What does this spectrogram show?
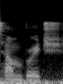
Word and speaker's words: Tonbridge: It's Tonbridge, straight away, schoolboy error. Tonbridge. Tonbridge. Spelt Tonbridge. Spelt Tonbridge, but pronounced Tonbridge.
